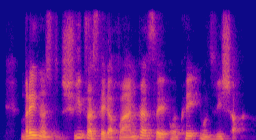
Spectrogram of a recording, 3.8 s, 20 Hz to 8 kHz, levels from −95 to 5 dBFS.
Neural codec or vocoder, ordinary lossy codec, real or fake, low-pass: codec, 16 kHz, 0.5 kbps, FunCodec, trained on Chinese and English, 25 frames a second; none; fake; 7.2 kHz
